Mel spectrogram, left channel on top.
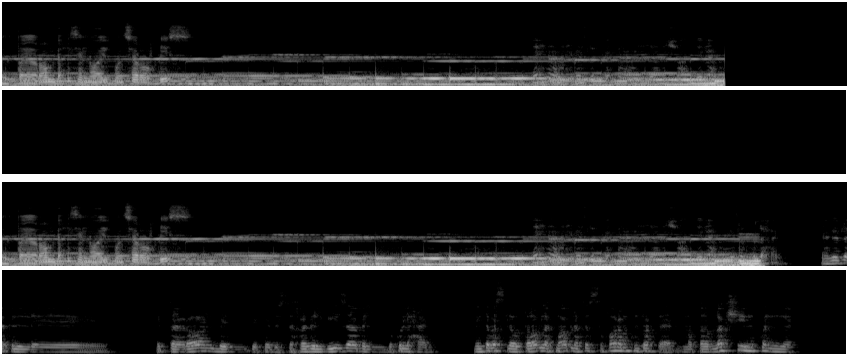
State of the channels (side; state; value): left; drops out; at 7.2 s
